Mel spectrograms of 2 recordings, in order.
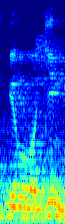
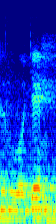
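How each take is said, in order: First: The last vowel is pronounced i. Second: The last vowel is pronounced e. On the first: The speaker calls it right. "dibaca i" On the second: The speaker calls it wrong. "bukan nirrojem"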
